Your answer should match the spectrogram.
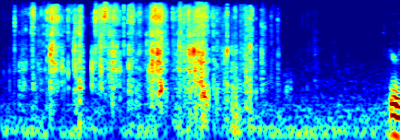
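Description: Foil wrapper of a trading-card pack being torn open and crinkled by hand, a dense crackling for about the first two and a half seconds, then quieter handling.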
